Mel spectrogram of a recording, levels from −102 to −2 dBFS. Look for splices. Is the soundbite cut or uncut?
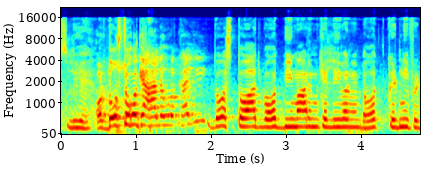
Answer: uncut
